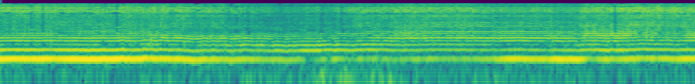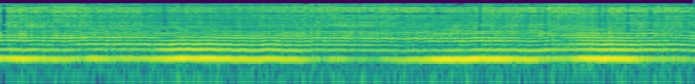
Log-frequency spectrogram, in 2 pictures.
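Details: A housefly (Musca domestica) buzzes its wings steadily, a low droning hum that wavers slightly in pitch and loudness.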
